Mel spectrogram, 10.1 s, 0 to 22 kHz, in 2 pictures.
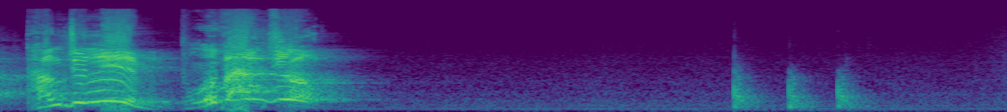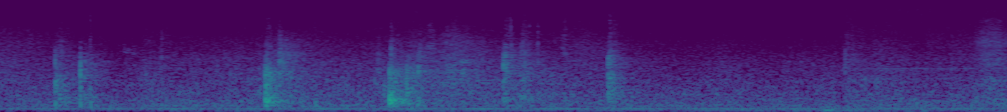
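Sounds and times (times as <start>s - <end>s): knocking on a door: 3.6s - 4.4s.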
